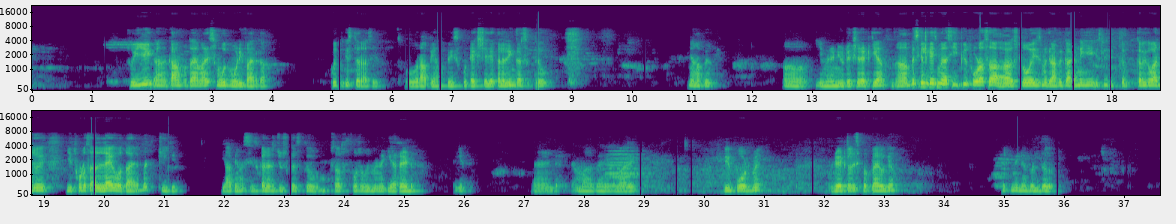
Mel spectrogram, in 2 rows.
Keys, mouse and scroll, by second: 0.5 click, 4.4 click, 5.7-13.2 drag, 17.2 click, 27.4 click, 28.1 click, 30.5 click, 32.7-37.3 drag.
